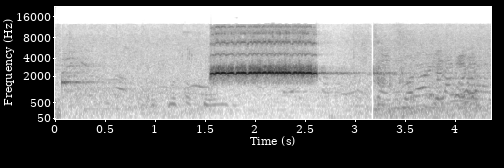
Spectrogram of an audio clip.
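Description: One loud, steady blast on a plastic whistle, about a second long, starting and stopping abruptly, over faint children's chatter.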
